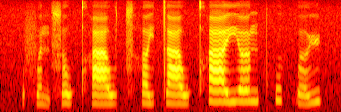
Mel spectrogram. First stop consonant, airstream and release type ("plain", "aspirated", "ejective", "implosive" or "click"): aspirated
